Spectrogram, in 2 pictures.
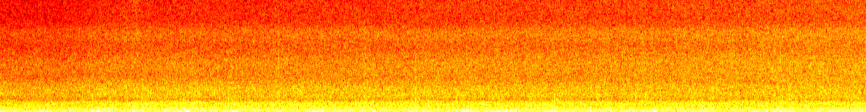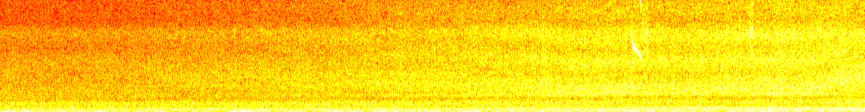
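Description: A waterfall heard outdoors on a nature walk as a steady, broad rushing roar of water, even and fairly close, growing slightly louder toward the end, with no talking.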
